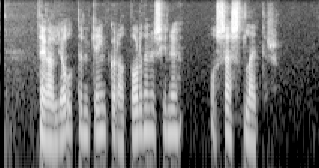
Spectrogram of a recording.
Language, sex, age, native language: Icelandic, male, 20-29, Icelandic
